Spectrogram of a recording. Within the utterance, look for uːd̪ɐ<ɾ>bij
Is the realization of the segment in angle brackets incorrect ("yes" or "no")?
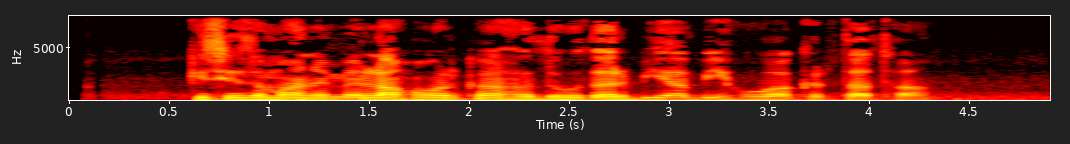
no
